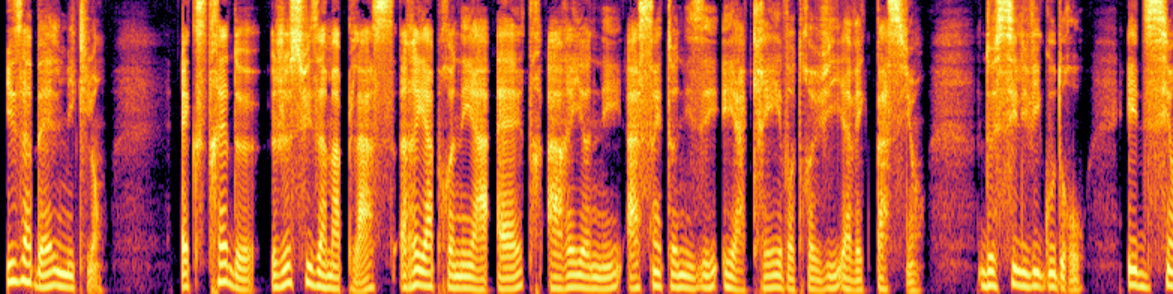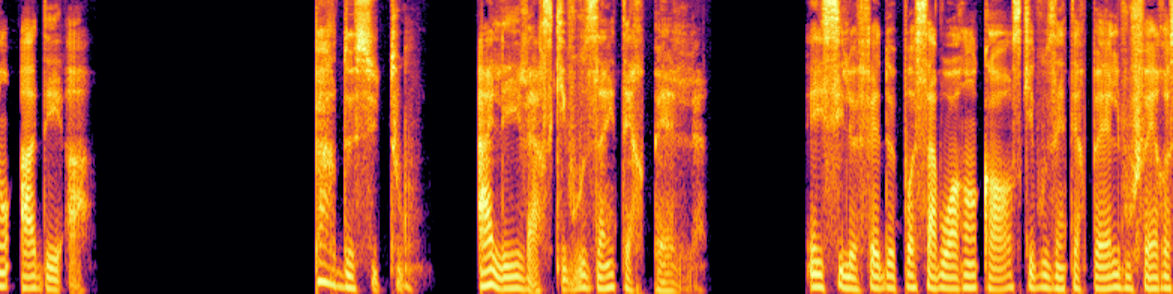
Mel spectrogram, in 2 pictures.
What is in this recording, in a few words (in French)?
livre audio; Je suis a ma place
